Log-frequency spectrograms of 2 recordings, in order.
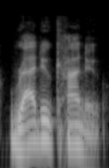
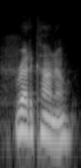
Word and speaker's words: Raducanu: I can't pronounce her last name. I'm sorry. Raducanu. Okay. Raducanu.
